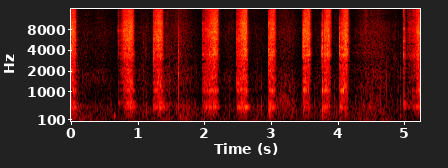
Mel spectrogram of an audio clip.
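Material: Wood.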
